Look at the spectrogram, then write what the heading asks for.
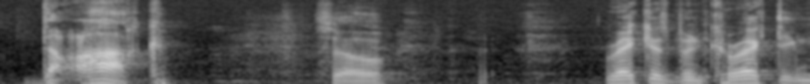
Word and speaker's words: Deak: It's not d e a k. It's I don't it's not even deak which I used to say. It's dak.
